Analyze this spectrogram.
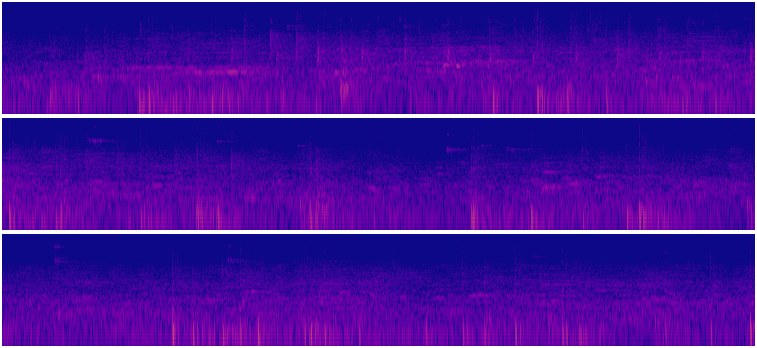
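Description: A basketball bounces on a wooden court in a large echoing gym.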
